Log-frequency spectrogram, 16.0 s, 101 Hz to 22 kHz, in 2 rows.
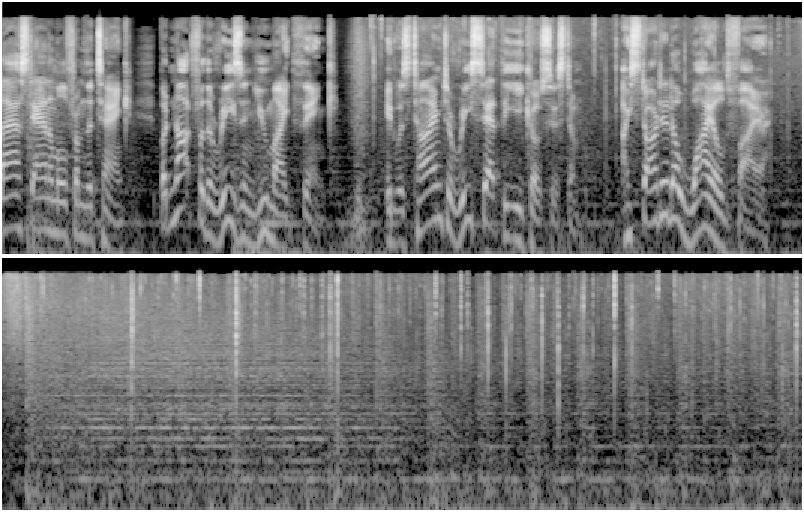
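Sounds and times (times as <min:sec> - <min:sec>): sustained low background music: 0:00.0 - 0:16.0
small flames crackling: 0:03.4 - 0:16.0.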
